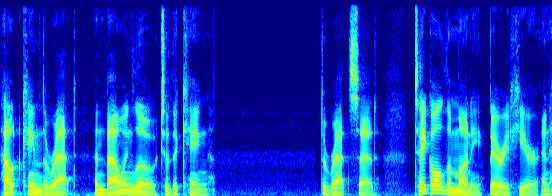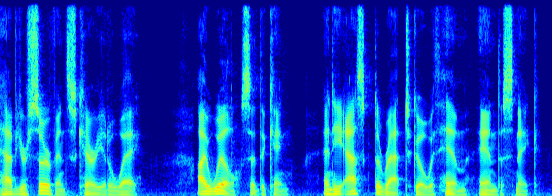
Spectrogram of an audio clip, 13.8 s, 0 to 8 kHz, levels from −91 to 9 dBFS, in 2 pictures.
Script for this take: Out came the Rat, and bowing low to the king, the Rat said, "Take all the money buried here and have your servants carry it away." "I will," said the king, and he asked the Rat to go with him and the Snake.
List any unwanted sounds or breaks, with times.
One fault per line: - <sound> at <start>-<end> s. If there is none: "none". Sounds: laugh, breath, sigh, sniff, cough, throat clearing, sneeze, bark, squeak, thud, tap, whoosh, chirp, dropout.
none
